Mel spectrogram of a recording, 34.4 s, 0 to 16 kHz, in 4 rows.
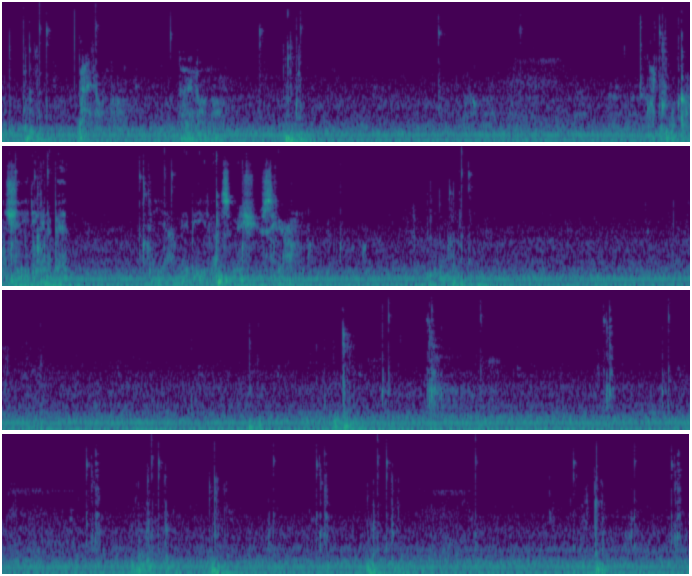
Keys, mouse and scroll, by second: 0.3 shift+d, 1.2 click, 3.6 alt+a, 3.7 middle click, 5.6-6.3 scroll down 5, 6.5 middle click, 8.5 scroll up 3, 8.8 shift+middle click, 9.2 middle click, 10.6 click, 11.3 Tab, 11.7 middle click, 12.3 scroll up 1, 13.0-13.4 scroll up 2, 14.2 ctrl+r, 20.3 Escape, 21.5 ctrl+z, 22.0 middle click, 22.8-23.3 scroll up 2, 23.2 middle click, 25.5 middle click, 27.6 alt+shift+click, 28.5 alt+a, 29.2 middle click, 30.5 alt+shift+click, 31.7 click, 33.3 Tab, 33.4 scroll down 3, 33.7 middle click.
